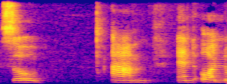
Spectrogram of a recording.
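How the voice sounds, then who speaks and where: A woman's fairly low-pitched voice. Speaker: podcast host. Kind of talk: casual monologue.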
